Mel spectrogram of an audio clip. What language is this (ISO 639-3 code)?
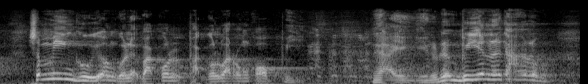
ind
